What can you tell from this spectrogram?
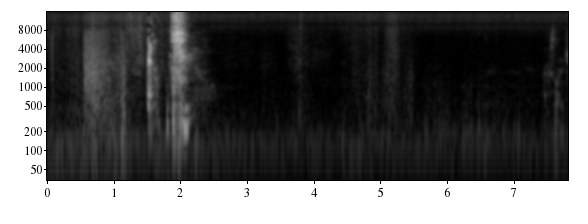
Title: Kissing while having a sneezing fit (F+M)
